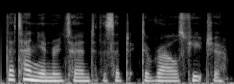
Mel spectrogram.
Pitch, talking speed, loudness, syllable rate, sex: 170 Hz, 205 wpm, -17 LUFS, 6.7 syllables/s, female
